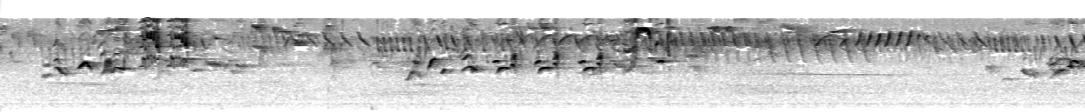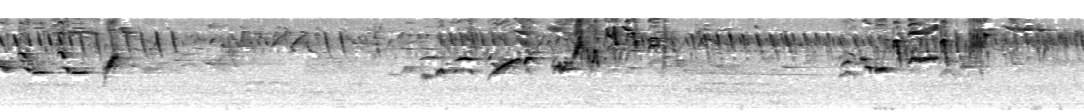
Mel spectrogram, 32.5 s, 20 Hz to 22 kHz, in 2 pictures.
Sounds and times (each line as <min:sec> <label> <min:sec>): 0:00.0 Blackbird 0:32.5
0:00.0 birds singing 0:32.5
